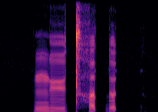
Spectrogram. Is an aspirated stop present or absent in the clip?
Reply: present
